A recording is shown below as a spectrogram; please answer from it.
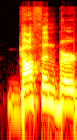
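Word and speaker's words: Gothenburg: place so how about gothenberg Sweden which is pronounced yorg it's one of those towns where they have an English spelling and a Swedish spelling so I was told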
